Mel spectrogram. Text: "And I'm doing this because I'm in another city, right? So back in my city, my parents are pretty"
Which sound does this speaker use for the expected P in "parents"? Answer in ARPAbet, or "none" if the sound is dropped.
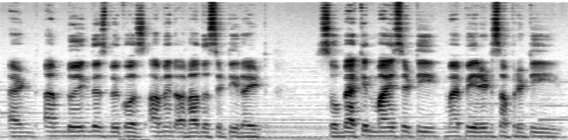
P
